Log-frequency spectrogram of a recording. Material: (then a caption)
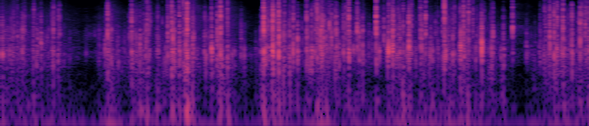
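Paper. Both hands bend and crinkle an empty, thin kraft paper bakery bag with a red logo above the felt. Dense, bright, crackling rustles come in bursts, with brief quieter dips near the start and just before the end, and almost no low end.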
